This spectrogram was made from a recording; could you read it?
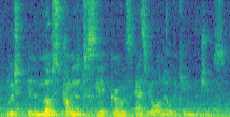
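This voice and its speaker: A German-accented man gives a formal academic paper in a measured, pausing delivery. His voice sits at an ordinary middle pitch and carries through a roomy, echoing hall. He is picked up from some distance, with clear background noise under him. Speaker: academic conference speaker. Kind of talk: academic conference paper reading. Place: conference hall. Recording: echoey hall, distant mic, noisy.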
